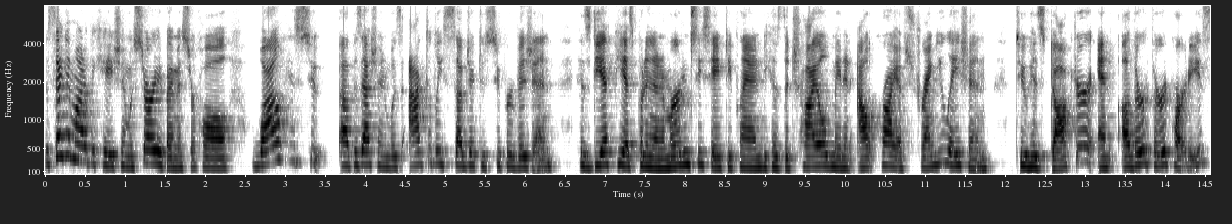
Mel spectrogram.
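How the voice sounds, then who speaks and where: Over a quiet background, a woman speaks at a fairly quick pace in a plain, everyday voice, with medium pitch and ordinary pitch variation. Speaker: attorney. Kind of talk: courtroom opening statement. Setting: courtroom.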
